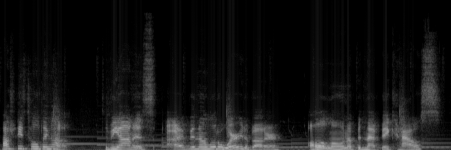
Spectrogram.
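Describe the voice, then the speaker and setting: A woman's voice: on the high side, fairly quick, fairly bright tone, faint music behind, lightly acted. A woman voicing a friendly, chatty small-town young woman with a folksy, theatrical manner.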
